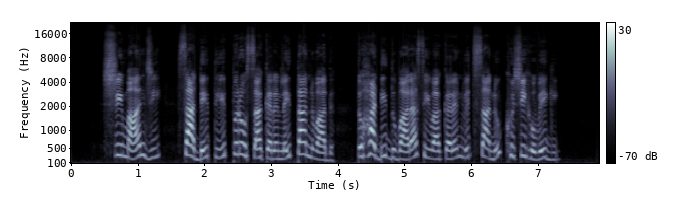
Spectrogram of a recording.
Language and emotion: Punjabi, happy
